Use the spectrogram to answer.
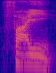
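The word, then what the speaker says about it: ไฟ: 불전등 파이 F 발음입니다.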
